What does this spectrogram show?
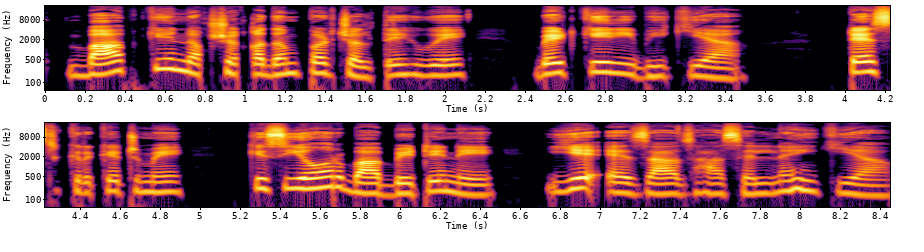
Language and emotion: Urdu, neutral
